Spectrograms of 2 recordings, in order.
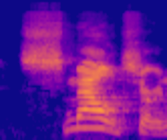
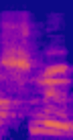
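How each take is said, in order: First: The name is given an English-style pronunciation. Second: The name is given a French-style pronunciation. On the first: The speaker calls it right. "one correction: Smouter" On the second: The speaker calls it wrong. "not Smooter"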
